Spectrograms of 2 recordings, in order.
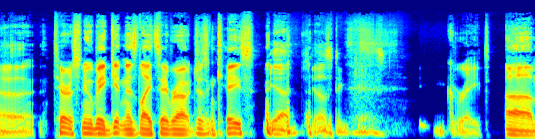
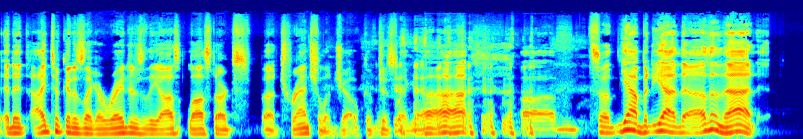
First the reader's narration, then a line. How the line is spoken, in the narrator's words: I laughed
